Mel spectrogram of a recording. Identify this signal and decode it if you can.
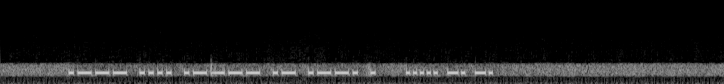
Morse code, heard as a keyed tone, about 27 wpm, 540 Hz. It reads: JH1APE 5NN
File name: posts / 2016-arp-15-2115z-vk9l-g7vjr-18-081mhz-cw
